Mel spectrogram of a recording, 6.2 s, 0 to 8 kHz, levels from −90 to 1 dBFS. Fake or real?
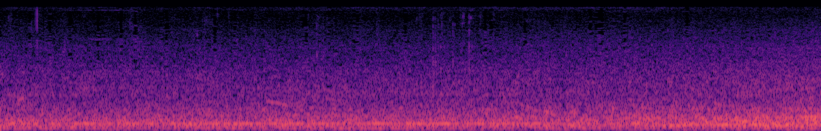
real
